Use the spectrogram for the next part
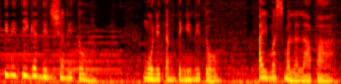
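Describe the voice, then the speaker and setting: A woman storyteller reads a dramatic scripted romance. Her voice sits a little low, and music plays softly behind the narration. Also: big pitch swings, normal speed.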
